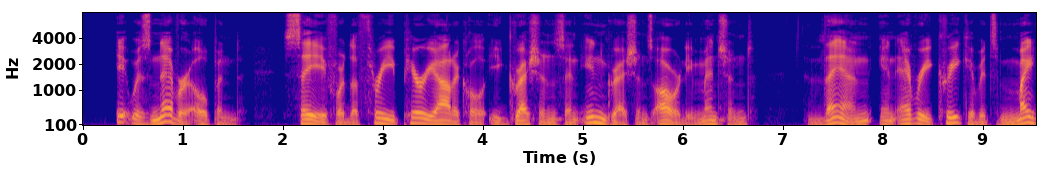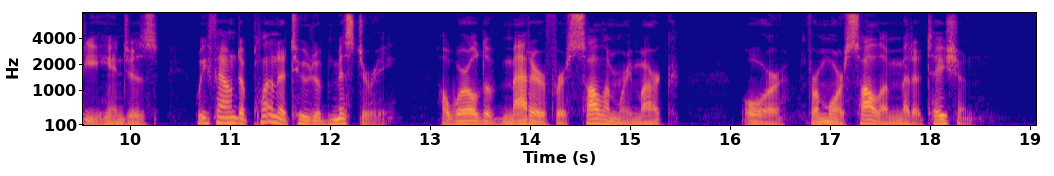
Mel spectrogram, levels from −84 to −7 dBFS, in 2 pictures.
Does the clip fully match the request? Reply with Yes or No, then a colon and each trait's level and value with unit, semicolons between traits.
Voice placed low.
Yes: very low, 95 Hz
